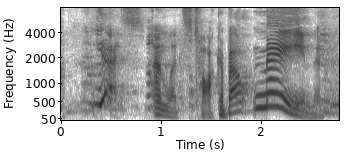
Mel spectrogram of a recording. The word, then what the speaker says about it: Maine: Colin, don't you live in like Maine? Yes. And let's talk about Maine. M A I N E. Huh? Really? The E is silent.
